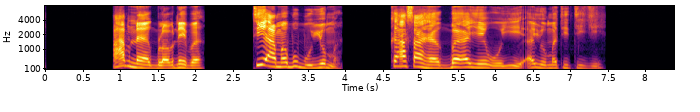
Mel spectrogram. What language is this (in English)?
Ewe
